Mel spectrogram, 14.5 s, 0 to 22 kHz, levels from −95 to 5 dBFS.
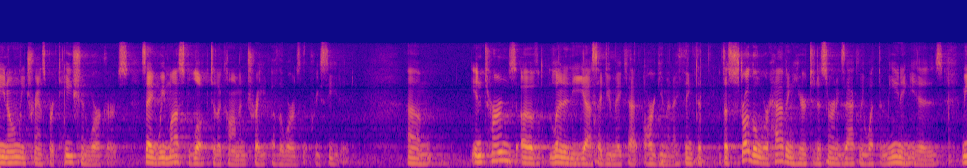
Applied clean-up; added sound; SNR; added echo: none; none; none; none.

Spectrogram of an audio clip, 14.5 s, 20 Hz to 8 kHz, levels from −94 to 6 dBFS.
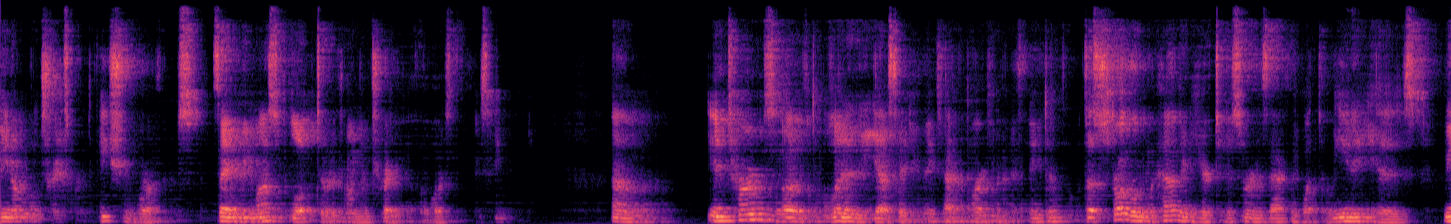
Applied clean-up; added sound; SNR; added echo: neural mask model DeepFilterNet 3.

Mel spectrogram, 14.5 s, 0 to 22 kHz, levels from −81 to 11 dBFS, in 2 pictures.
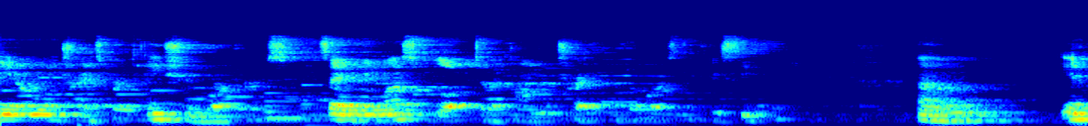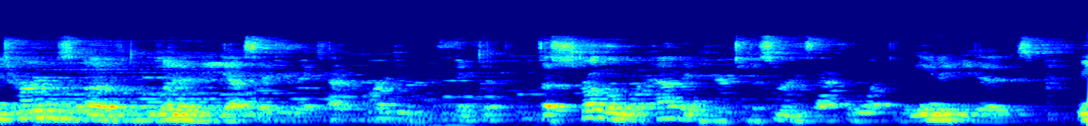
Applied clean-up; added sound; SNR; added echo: classical method WPE with log-MMSE.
